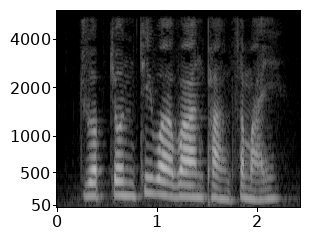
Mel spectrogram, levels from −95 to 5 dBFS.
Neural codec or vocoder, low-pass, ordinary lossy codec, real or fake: none; 5.4 kHz; Opus, 64 kbps; real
